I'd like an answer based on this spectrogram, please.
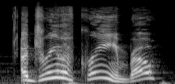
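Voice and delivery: chewing mid-line, very high, loud, mouth full. Greeting someone nicknamed Cream Dream while eating goldfish crackers: talking with mouth full. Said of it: "I was I was chewing on some goldfish here".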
